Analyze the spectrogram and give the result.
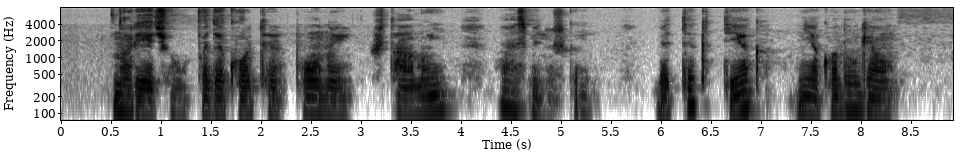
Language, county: Lithuanian, Klaipėda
